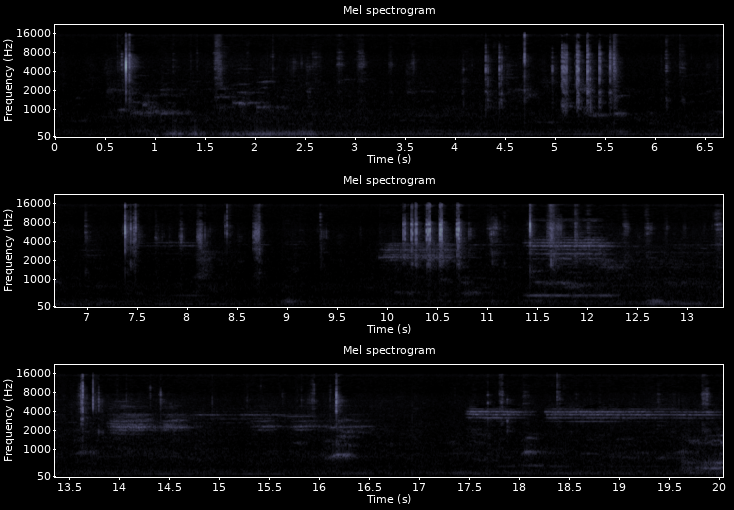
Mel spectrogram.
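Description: Knife tip scoring the tough rind of a pomegranate: a run of short scratches and sharp clicks as the blade cuts and the fruit is turned in the hands.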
